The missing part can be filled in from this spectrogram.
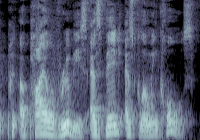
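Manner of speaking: plain reading voice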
